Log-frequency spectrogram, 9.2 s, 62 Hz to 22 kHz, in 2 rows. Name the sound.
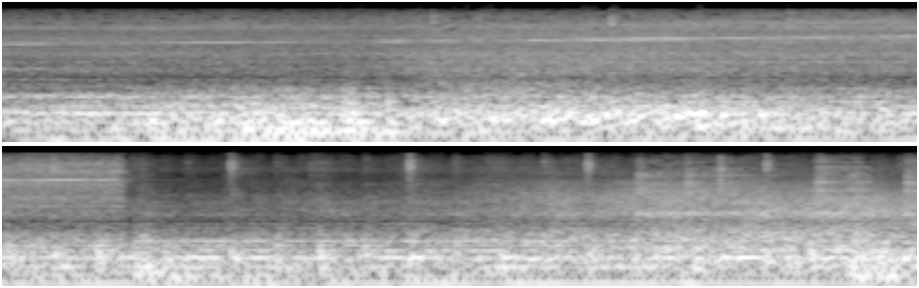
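F-104 Starfighter jet engine accelerating in Ace Combat 7 video game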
